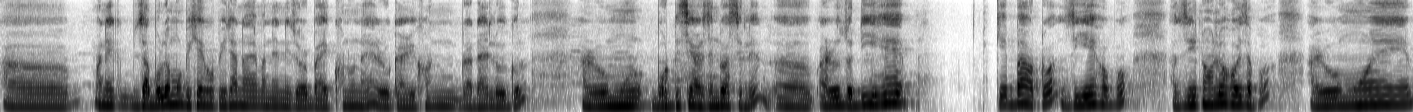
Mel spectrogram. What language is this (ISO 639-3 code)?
asm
